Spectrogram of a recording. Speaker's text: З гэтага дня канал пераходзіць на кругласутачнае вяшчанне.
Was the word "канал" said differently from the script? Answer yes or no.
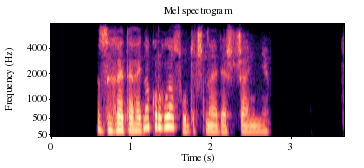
yes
